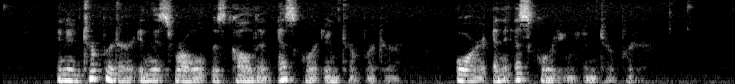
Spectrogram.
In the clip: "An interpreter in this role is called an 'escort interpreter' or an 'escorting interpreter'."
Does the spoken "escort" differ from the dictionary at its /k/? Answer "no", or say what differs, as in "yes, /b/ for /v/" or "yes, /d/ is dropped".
no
